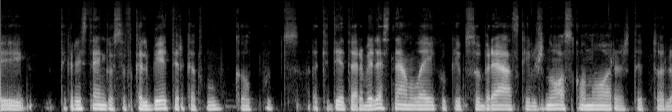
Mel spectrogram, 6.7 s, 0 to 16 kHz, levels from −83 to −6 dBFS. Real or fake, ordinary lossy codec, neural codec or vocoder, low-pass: fake; Opus, 16 kbps; vocoder, 44.1 kHz, 128 mel bands every 512 samples, BigVGAN v2; 14.4 kHz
